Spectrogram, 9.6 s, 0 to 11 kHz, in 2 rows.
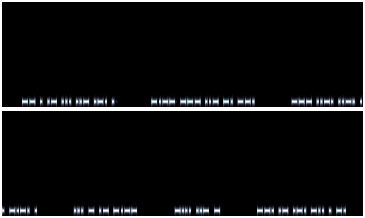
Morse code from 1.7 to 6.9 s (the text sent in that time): YOUNG OFFICE STAY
